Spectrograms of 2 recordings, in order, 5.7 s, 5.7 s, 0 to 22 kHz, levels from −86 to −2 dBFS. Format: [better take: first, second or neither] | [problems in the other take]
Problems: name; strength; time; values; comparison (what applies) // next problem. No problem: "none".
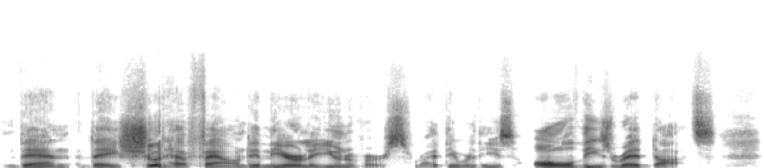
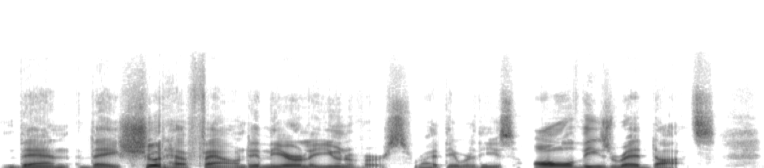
second | thin; very slightly; fading below 250 Hz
